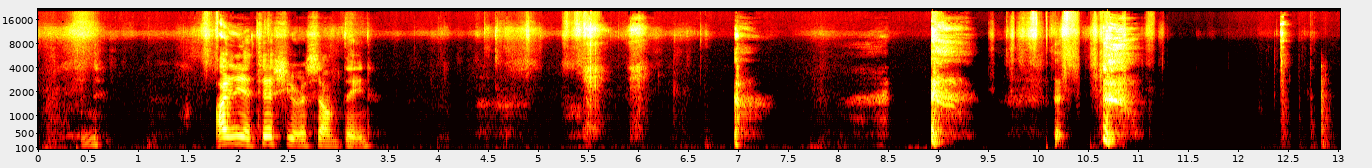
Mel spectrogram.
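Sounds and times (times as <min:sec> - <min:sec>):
person sniffing: 0:04.4 - 0:06.2, 0:09.6 - 0:11.2
person clearing throat: 0:06.9 - 0:07.4, 0:09.0 - 0:09.4, 0:10.6 - 0:11.1
person coughing: 0:06.9 - 0:07.4, 0:09.0 - 0:09.4, 0:10.6 - 0:11.2.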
